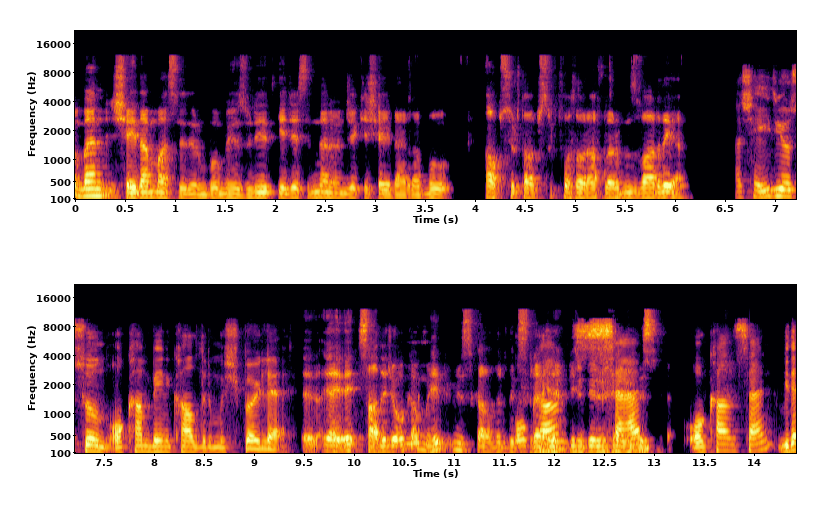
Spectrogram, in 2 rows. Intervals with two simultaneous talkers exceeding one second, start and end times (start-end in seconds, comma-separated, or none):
11.6-13.1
